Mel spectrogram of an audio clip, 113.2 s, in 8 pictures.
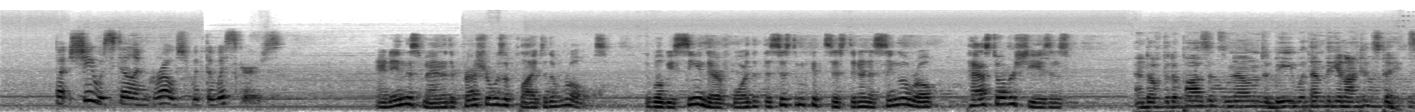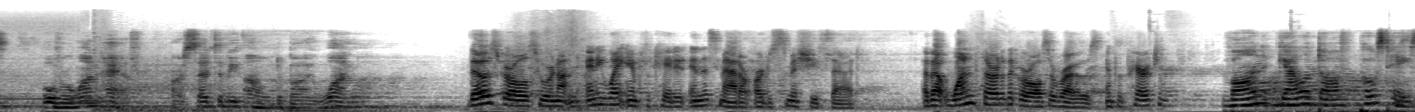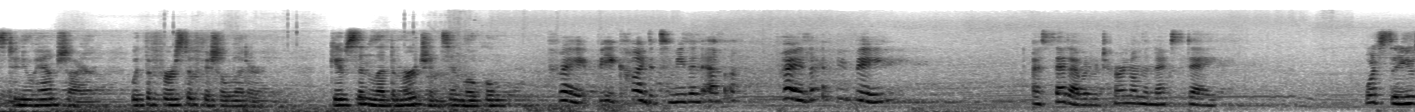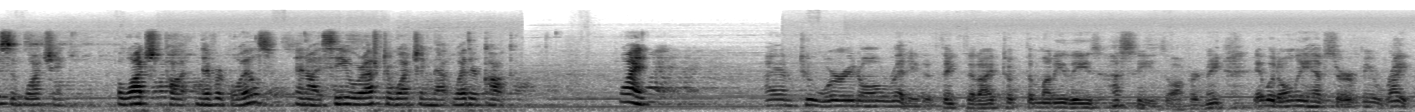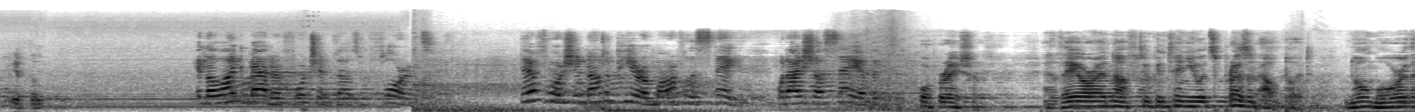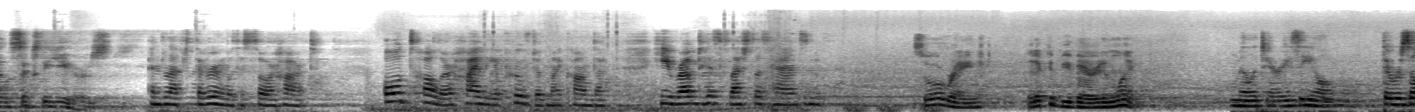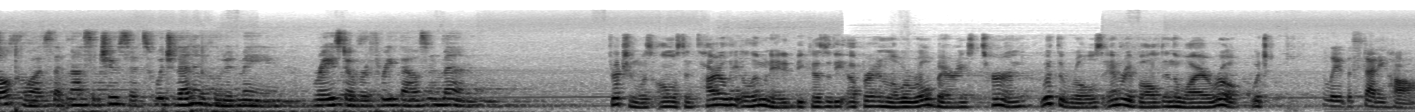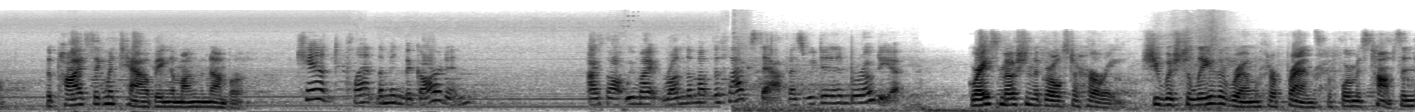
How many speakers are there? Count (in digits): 9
